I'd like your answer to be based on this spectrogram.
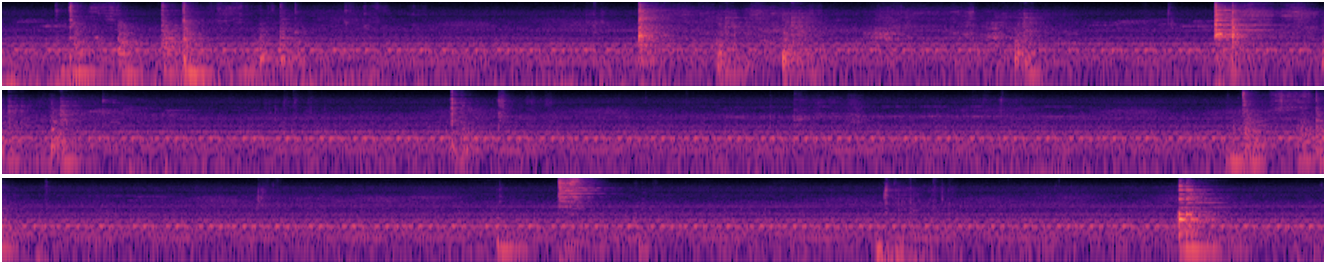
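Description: Peanuts and cooked chana dal being stirred into a simmering taro leaf amti, heard as intermittent ladle clinks and knocks on the pot over a steady low hum, with occasional soft scraping.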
